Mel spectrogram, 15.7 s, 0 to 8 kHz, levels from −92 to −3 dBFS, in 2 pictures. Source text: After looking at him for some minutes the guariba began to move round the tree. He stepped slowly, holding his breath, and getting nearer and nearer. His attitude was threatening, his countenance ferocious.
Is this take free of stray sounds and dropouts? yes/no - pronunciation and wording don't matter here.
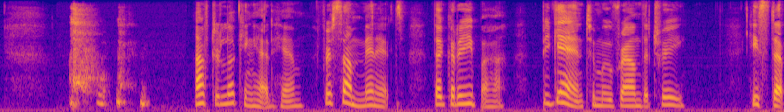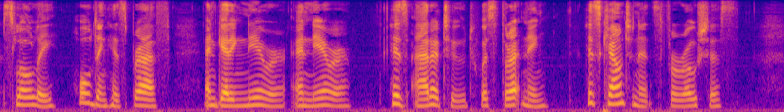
no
